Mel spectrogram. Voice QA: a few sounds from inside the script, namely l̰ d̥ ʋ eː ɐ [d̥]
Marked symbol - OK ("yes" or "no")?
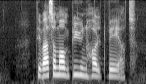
yes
